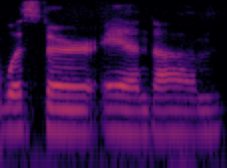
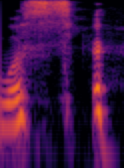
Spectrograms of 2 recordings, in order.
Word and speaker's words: Worcester: the way that I'm screaming because I've actually never heard someone pronounce the R in Worcester.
